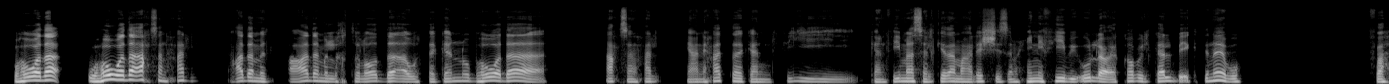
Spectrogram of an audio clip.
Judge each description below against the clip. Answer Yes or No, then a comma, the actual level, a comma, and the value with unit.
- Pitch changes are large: No, average, 3.7 semitones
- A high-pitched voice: No, medium, 140 Hz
